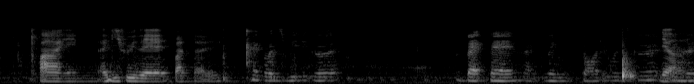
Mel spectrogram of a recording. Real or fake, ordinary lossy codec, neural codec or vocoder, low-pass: real; none; none; 5.4 kHz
